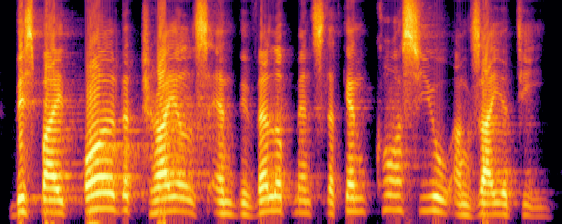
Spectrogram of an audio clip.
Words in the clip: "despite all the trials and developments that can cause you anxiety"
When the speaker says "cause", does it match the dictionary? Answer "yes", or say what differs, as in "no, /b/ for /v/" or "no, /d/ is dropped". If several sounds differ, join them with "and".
no, /s/ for /z/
